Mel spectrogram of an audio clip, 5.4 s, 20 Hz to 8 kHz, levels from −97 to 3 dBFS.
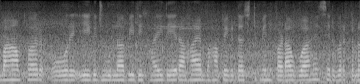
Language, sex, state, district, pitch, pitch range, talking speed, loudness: Hindi, female, Chandigarh, Chandigarh, 170 Hz, 165-175 Hz, 210 wpm, -18 LUFS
